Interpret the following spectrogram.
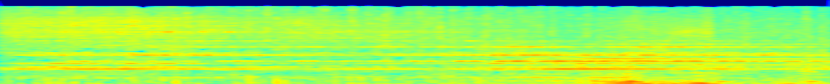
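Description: Animated-logo sound effect: a dense, rain-like wash of noise under several sustained tones, with a low rumble swelling about three seconds in.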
